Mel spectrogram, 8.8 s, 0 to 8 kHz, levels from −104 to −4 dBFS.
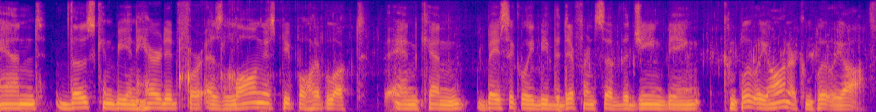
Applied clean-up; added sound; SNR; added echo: neural mask model RNNoise.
